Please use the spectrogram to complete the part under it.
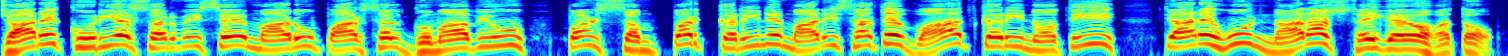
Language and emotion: Gujarati, angry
